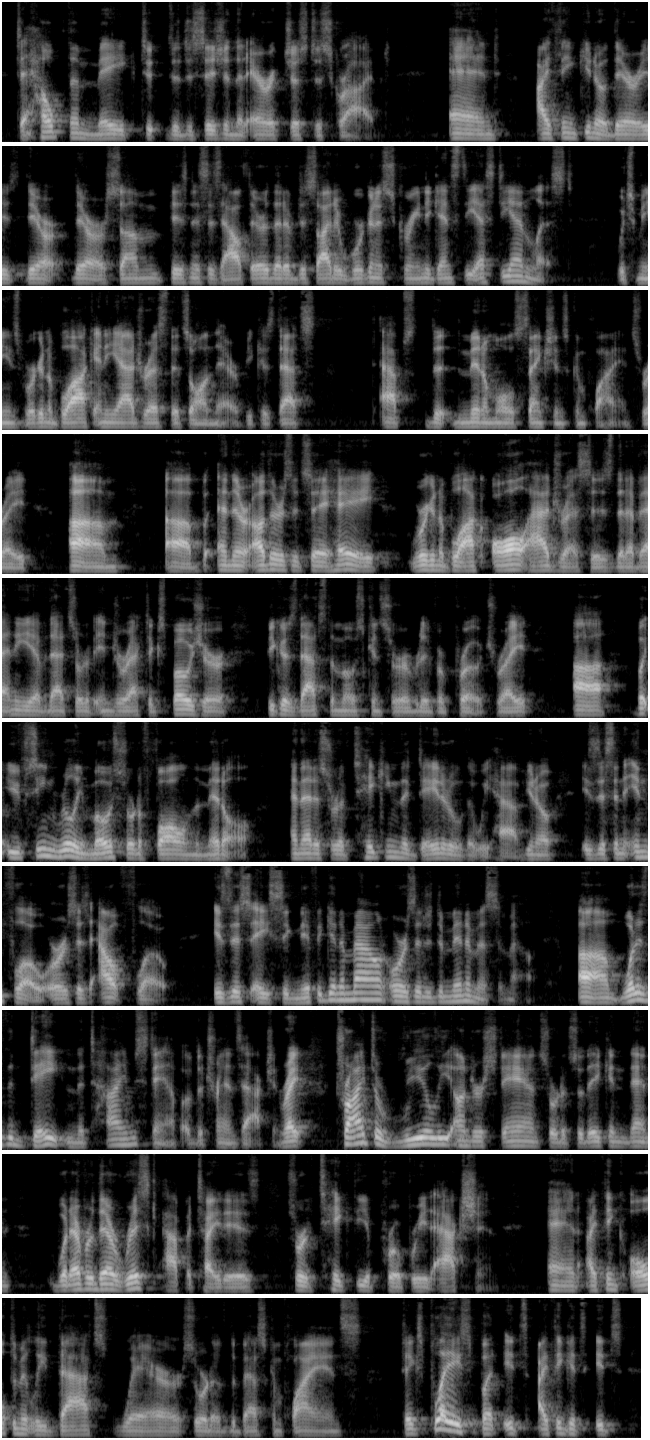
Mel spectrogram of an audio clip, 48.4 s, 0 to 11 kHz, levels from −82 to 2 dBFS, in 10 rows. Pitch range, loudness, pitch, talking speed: 95-115 Hz, -26 LUFS, 100 Hz, 230 wpm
